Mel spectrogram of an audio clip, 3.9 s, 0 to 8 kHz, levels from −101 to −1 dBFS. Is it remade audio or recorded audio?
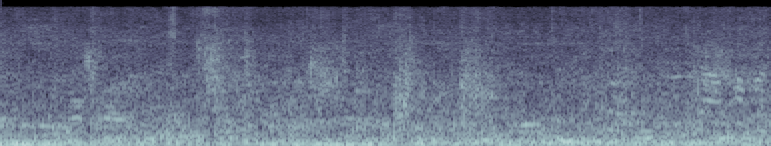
remade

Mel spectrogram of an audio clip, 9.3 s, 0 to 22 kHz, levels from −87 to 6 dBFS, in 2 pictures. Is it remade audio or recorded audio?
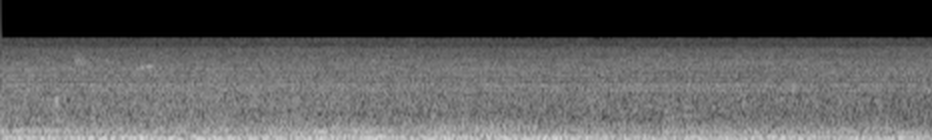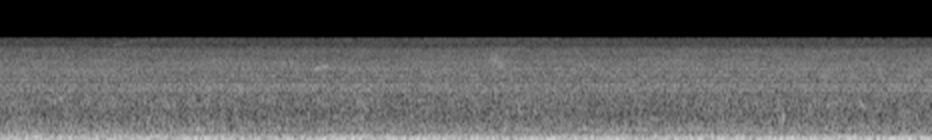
recorded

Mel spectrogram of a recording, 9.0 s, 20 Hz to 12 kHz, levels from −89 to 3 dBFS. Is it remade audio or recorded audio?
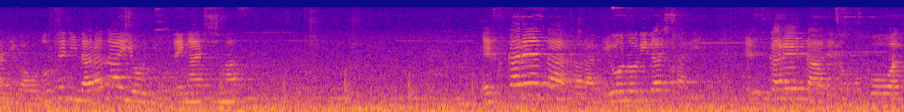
recorded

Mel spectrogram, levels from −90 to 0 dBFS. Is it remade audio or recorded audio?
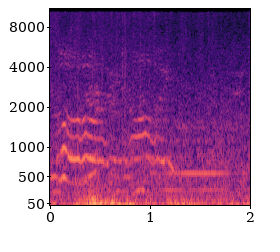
recorded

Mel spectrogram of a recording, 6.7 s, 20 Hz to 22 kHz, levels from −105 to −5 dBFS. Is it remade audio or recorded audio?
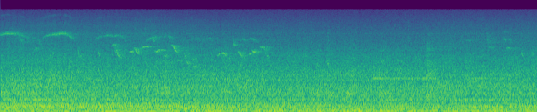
remade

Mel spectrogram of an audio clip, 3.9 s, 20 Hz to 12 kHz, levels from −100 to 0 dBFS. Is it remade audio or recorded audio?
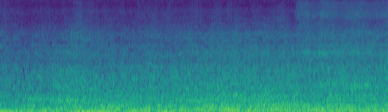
remade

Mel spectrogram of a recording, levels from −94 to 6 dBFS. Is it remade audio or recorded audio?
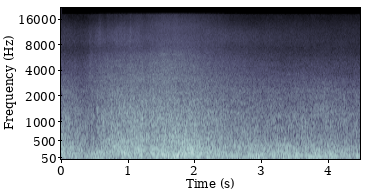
remade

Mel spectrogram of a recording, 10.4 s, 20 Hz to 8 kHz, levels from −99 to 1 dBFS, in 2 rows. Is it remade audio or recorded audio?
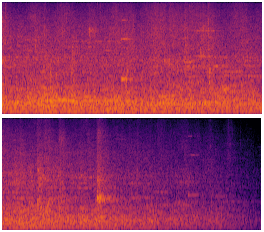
recorded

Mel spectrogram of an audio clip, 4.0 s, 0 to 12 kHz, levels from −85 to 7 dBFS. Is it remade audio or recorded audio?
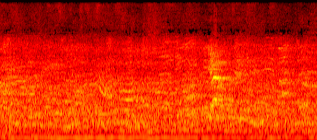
recorded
